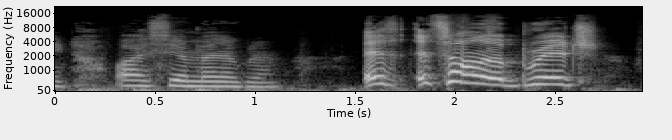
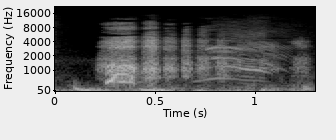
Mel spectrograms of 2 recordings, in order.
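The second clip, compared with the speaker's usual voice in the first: panicked gasp; 10 semitones higher, 8 dB quieter than usual. Real, not acted. Dying in game, panicked.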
